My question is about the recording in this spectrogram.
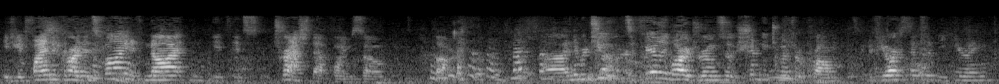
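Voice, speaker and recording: A man's voice: sits high, sing-song, a little fast, crowd noise. A man working as a stage magician, delivering jokey theatrical patter to a live audience in a fairly large room. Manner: jokey, chuckles at own jokes. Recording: echoey room from far off, loud noise.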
